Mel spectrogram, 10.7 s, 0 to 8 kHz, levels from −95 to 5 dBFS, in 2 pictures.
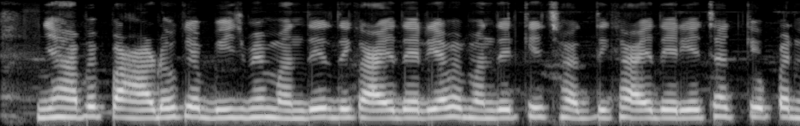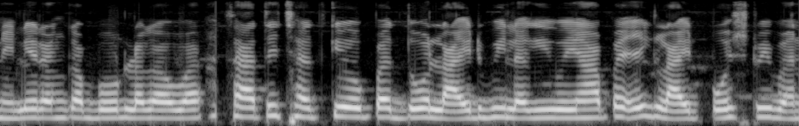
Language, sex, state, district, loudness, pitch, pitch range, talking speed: Hindi, female, Chhattisgarh, Bilaspur, -15 LUFS, 205 Hz, 195-220 Hz, 275 wpm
